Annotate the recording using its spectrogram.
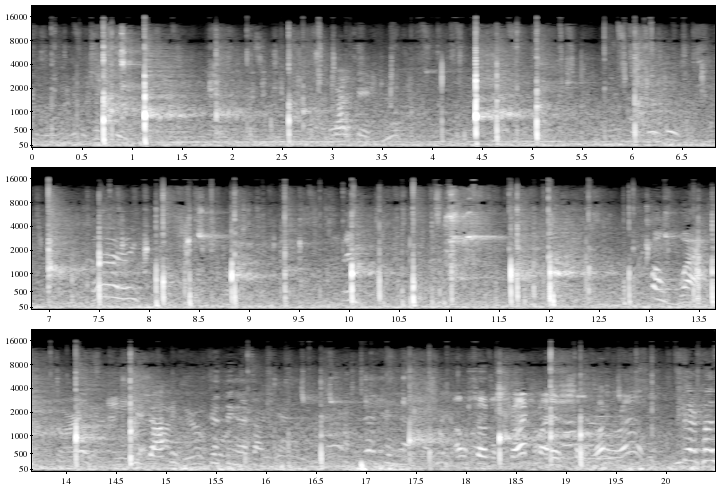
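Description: Pickleball paddles hitting a hard plastic ball: a run of sharp pops, each with a short ring, coming at irregular intervals. Some are loud and close, others fainter from neighbouring courts.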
